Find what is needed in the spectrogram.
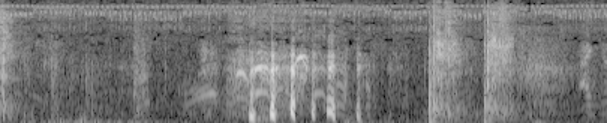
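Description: A person's voice in a quick run of short pitched syllables about halfway through, followed by two sharp cracks a third of a second apart.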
